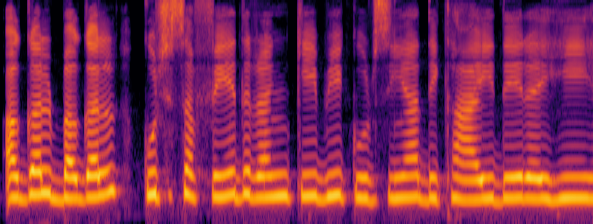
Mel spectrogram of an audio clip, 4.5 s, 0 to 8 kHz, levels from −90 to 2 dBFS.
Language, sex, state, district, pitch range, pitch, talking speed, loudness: Hindi, female, Jharkhand, Ranchi, 245-275 Hz, 255 Hz, 160 wpm, -16 LUFS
